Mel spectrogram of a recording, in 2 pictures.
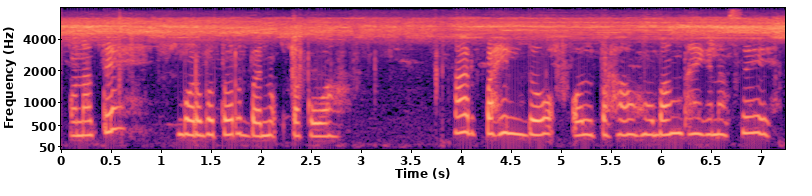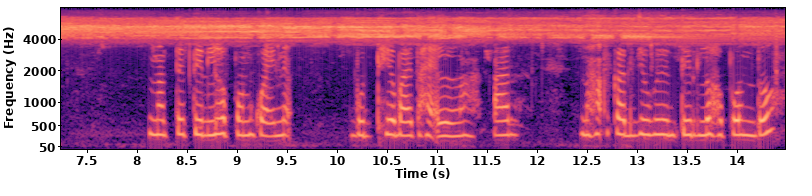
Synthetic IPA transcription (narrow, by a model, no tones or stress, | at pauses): ɔnat̪ɛbɔɾɔbɔt̪ɔɾbənuʔt̪akɔwa | ɾpəɦild̪ɔ | ɔlpaɽawɦɔ̃baŋt̪ʰaɛ̃kanasɛ | ɔnat̪ɛt̪iɾləɦɔpɔnkɔwaʔnəʔbud̪ʱːijɔbajt̪aɦãʔlɛnaː | ɾ | naɦaʔkaɾd͡ʒuɡɾint̪iɾləɦɔpɔnd̪ɔ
